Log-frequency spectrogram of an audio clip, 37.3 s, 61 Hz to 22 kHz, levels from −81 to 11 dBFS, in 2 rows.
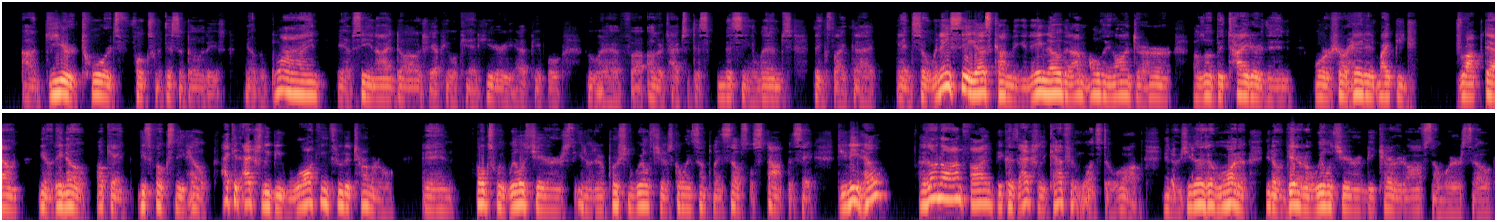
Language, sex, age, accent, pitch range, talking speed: English, male, 50-69, American, 110-140 Hz, 210 wpm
